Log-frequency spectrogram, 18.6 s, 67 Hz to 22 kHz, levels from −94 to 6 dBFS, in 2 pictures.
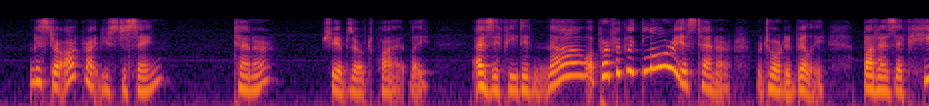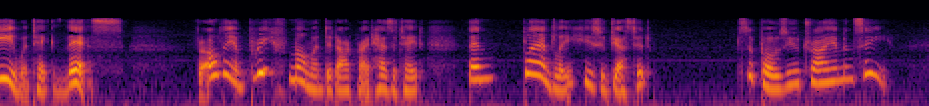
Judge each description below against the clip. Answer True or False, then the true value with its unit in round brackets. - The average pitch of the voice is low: False (220 Hz)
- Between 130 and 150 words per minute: True (145 wpm)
